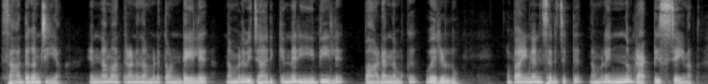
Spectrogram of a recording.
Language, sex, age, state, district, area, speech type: Malayalam, female, 45-60, Kerala, Ernakulam, rural, spontaneous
